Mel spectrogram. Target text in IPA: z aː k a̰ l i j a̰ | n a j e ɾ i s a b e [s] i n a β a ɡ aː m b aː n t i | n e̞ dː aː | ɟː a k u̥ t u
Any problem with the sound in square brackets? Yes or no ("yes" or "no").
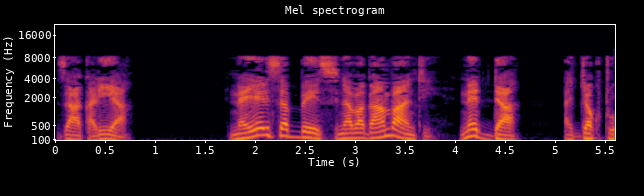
no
